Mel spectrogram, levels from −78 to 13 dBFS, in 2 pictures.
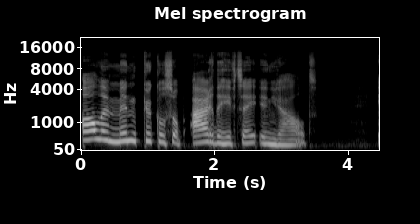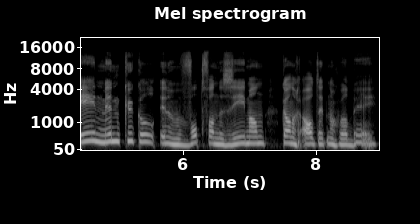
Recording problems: none

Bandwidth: 14 kHz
